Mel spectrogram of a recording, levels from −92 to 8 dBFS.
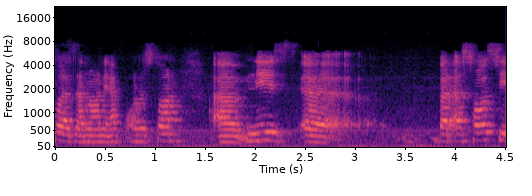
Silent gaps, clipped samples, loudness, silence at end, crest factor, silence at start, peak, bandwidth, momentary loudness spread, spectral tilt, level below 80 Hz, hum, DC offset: none; under 0.1%; -29 LUFS; 0 s; 18 dB; 0 s; -12 dBFS; 8.2 kHz; 19 LU; -4 dB/octave; -50 dBFS; none; under 0.1%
